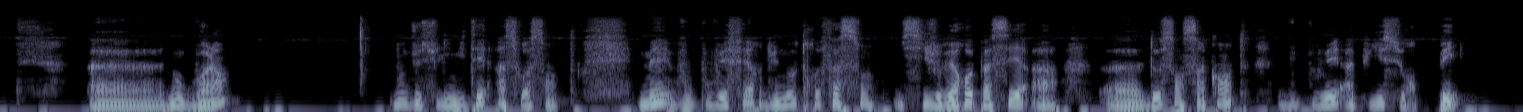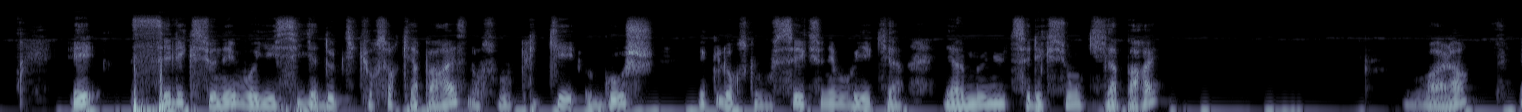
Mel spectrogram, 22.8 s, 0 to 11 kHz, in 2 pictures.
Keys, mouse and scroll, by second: 1.2 click, 6.1 click, 10.9 p.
